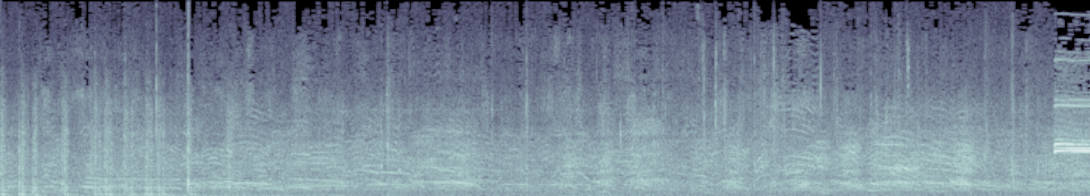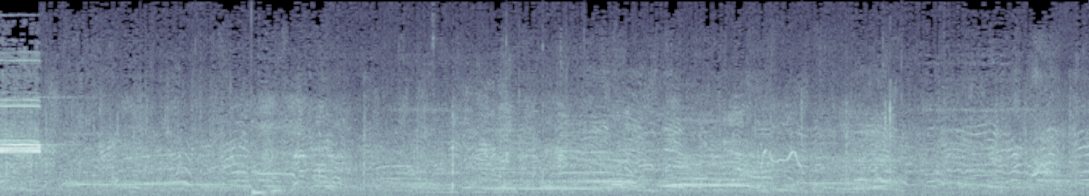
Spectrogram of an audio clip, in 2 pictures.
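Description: A crowd of spectators chatters and calls out loudly nearby.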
